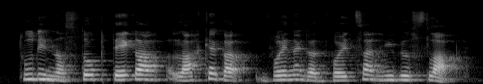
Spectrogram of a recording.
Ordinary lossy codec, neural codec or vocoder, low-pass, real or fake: Opus, 64 kbps; autoencoder, 48 kHz, 128 numbers a frame, DAC-VAE, trained on Japanese speech; 19.8 kHz; fake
